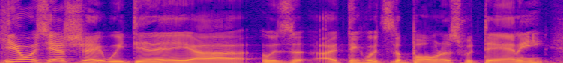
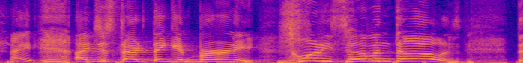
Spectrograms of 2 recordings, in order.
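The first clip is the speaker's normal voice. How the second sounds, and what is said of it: Imitates another person's voice. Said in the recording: “my imitation of Dennis's imitation”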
